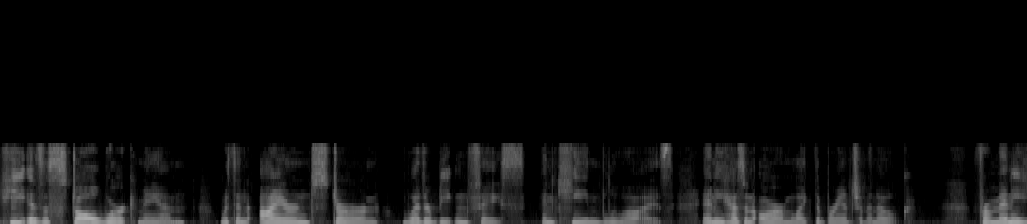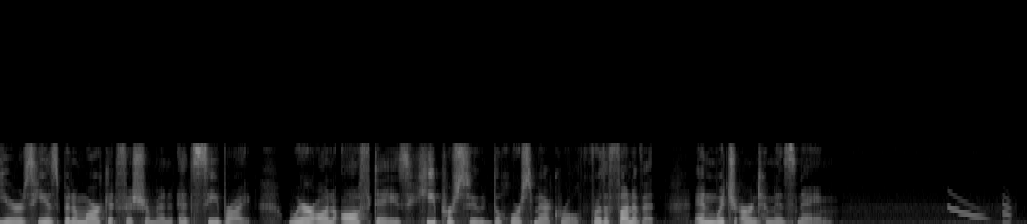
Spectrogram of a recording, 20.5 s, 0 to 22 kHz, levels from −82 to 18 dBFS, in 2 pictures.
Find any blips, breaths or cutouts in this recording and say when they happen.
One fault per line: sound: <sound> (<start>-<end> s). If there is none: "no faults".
sound: chirp (19.7-20.4 s)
